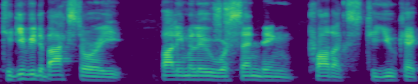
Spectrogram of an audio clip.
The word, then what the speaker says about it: Ballymaloe: Tell me, Ballymaloe, is that how we pronounce that? Ballymaloe, correct.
